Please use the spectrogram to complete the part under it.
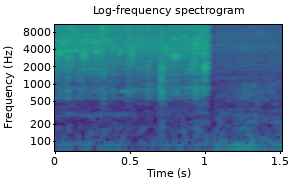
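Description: Ginger and green chilies sauté in a pan with a bright, close sizzle that stops abruptly after about a second, leaving quiet background hum.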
